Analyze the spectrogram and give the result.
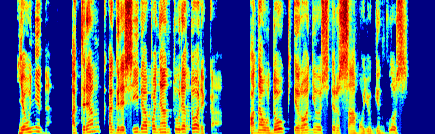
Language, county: Lithuanian, Marijampolė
